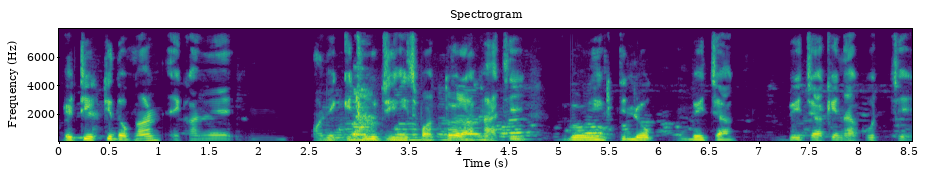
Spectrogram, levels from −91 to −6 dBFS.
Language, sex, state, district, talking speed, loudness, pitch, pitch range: Bengali, male, West Bengal, Jhargram, 125 wpm, -17 LUFS, 125 Hz, 120-135 Hz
